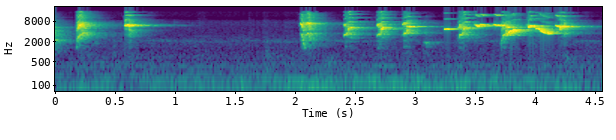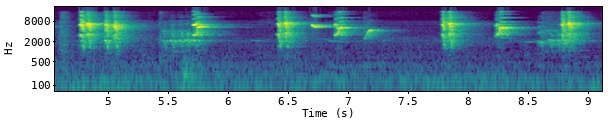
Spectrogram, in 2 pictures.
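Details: A saffron finch delivers its song in clustered bursts of sharp chirps and thin whistles, the phrases separated by second-long gaps of quiet.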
